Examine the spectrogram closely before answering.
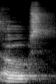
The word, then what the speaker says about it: Oupes: Lopez or up and nobody knew exact how to pronounce this word so now it's official this is Ops and they're trying to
